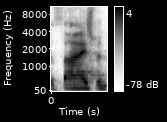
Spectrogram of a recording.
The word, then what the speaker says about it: Theismann: We think by just simply changing the pronunciation of your last name from theman to thyman to rhyme with thyman, we can guarantee you that trophy.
